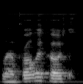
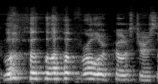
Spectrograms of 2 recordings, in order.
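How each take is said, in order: First: Said in the usual way. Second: High, loud, laughing love roller coasters; excited gush. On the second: Real, not acted. Gushing to viewers about rides, high loud delight. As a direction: burst out with delight.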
